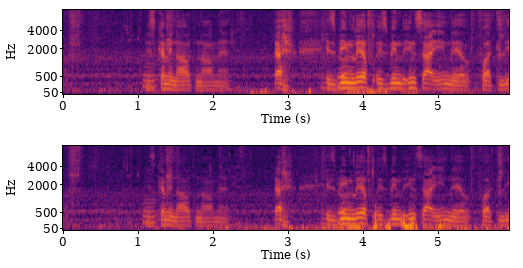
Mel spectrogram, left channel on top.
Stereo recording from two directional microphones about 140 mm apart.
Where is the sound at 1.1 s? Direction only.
25° left (ahead or behind).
